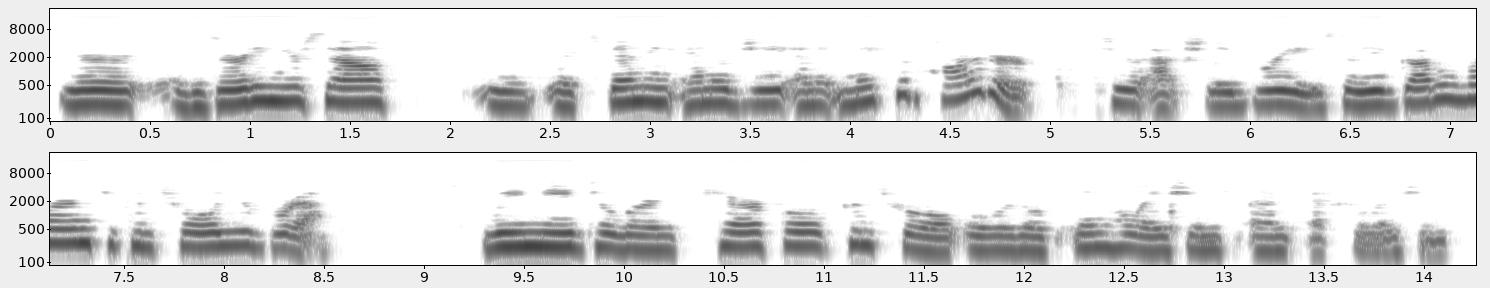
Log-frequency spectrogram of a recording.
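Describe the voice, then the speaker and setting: A woman's voice: medium pitch, normal speed, slightly rough, no echo. A woman teaching dance cueing instructors how to care for their voices, in a plain, practical teaching tone. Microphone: webcam. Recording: tinny phone-like webcam recording.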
